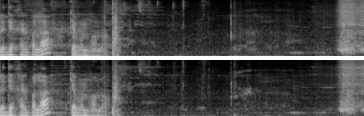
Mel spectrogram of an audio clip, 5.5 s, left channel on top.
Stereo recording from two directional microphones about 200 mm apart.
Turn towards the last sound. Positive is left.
turn(degrees=0)  # may be behind; listen again after turning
